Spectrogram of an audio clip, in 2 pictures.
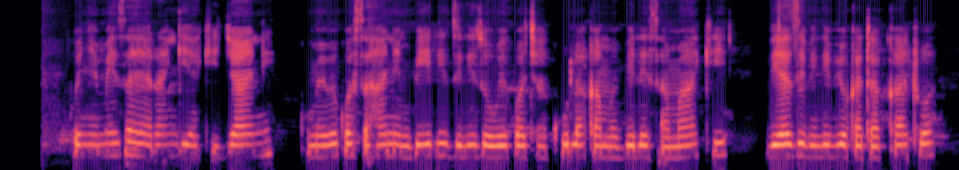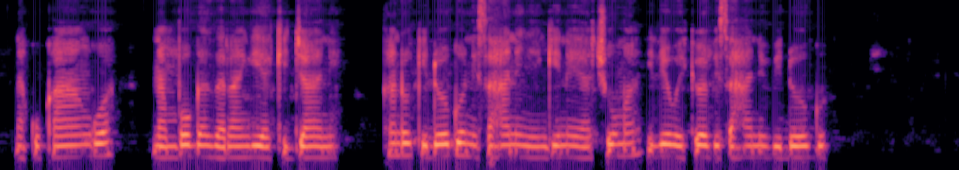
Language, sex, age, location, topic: Swahili, female, 18-24, Mombasa, agriculture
